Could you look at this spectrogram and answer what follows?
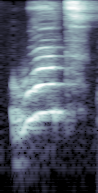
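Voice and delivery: high-pitched disbelieving squeak, mock shock; stunned what. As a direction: shoot the voice way up in disbelief. Told copay jumped to five thousand.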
